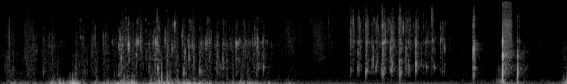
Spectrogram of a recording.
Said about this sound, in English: Now I just need to spray you a little bit more.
